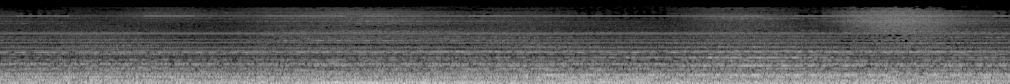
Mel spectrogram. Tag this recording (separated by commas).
Music, Scary music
